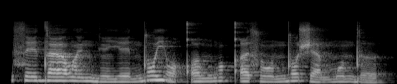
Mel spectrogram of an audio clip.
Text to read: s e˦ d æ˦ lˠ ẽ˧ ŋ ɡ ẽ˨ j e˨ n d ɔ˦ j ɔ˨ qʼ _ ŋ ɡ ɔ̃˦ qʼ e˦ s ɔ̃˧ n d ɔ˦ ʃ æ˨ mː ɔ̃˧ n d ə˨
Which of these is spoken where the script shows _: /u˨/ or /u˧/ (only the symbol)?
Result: u˧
